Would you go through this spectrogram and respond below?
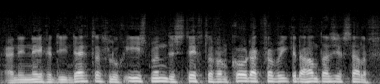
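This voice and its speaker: Man as serious radio docudrama narrator, medium pitched voice, music clearly behind. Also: fast, dark tone, natural voice. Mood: grave. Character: sober, grave male documentary narrator.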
